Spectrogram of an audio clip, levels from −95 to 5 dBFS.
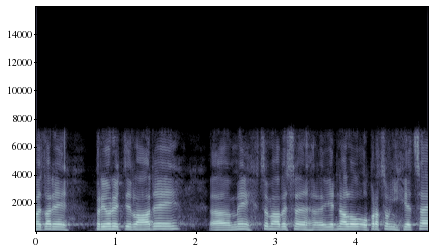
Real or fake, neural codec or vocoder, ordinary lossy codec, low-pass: fake; codec, 16 kHz, 4.8 kbps, FACodec; Opus, 64 kbps; 7.2 kHz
